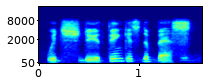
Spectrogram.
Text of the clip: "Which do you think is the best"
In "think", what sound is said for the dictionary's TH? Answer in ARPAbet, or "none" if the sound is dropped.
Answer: TH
